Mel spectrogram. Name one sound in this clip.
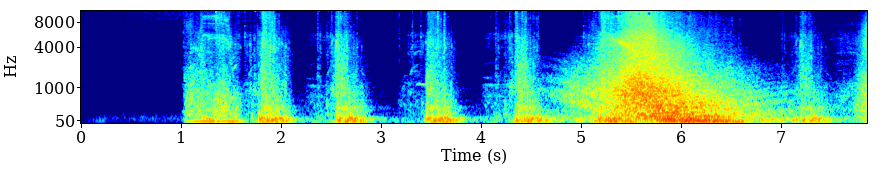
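Heavy metallic footsteps thud and boom as a giant robot stomps along.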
